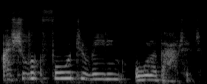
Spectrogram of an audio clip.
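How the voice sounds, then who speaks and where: Woman doing a kind older gent from a storybook, polite and encouraging, breathy husky voice. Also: a little high, quick pace, pitched above the performer's own voice. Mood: kindly, pleased. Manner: courteous, encouraging. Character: Mister Gruber, kindly encouraging older gentleman friend.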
